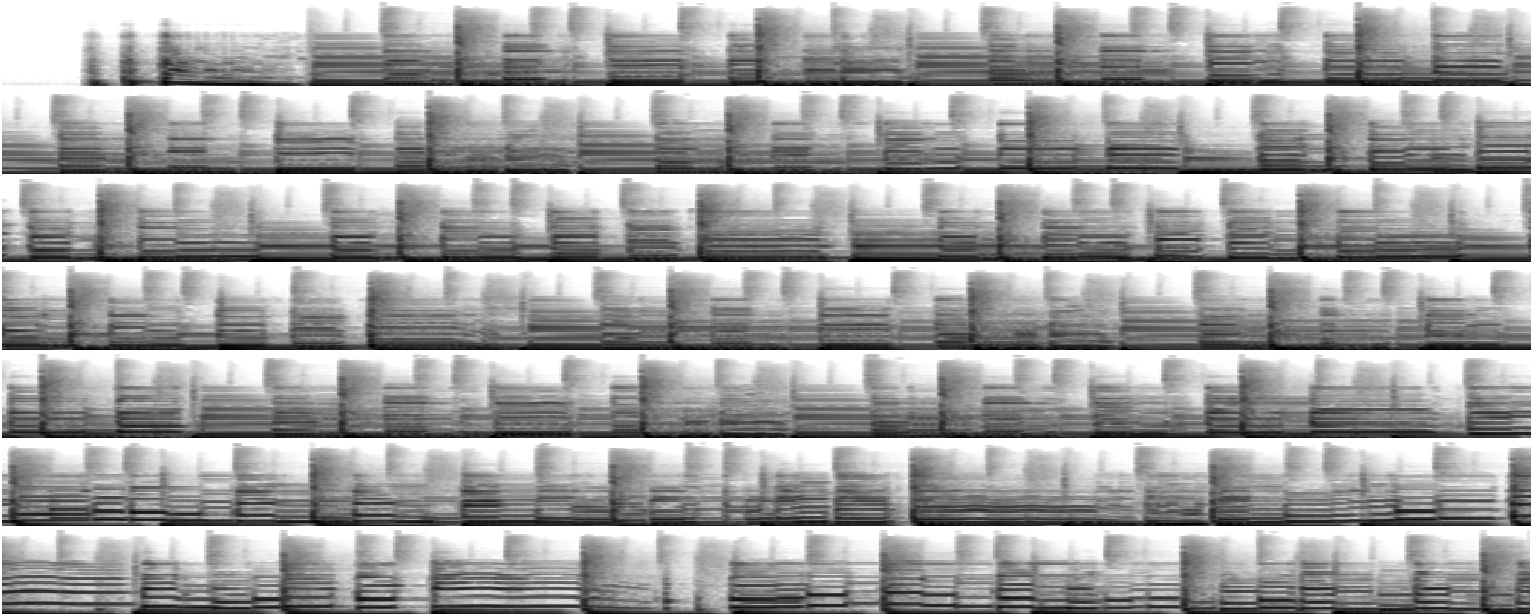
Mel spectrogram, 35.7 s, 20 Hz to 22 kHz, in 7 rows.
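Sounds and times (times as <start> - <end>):
clean Tele electric guitar on neck pickup: 0.3 - 35.6.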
